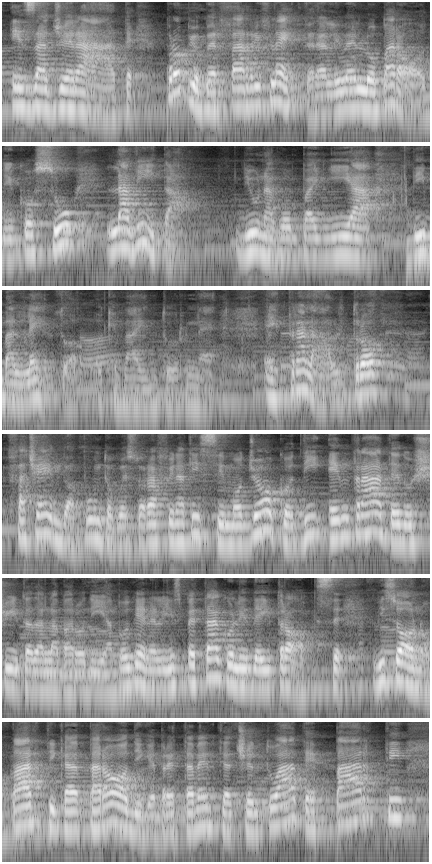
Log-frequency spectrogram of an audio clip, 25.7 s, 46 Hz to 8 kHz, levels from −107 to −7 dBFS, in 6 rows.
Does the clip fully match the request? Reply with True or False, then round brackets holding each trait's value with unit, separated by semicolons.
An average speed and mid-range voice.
False (110 wpm; 150 Hz)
